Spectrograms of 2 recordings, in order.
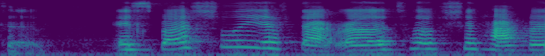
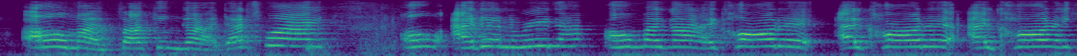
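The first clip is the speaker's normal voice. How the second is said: loud, high, triumphant yelling; excited outburst; 6 semitones higher, 9 dB louder than usual. Real, not acted. Reading a shocking quote, she yells in triumph. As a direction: shout it like you just got proven right. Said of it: "I'm excited that I was right".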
